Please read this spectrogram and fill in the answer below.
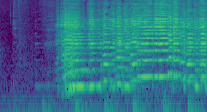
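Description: Two fiddles start playing a fiddle tune together about a second in, after a brief near-quiet moment with a few faint small sounds.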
